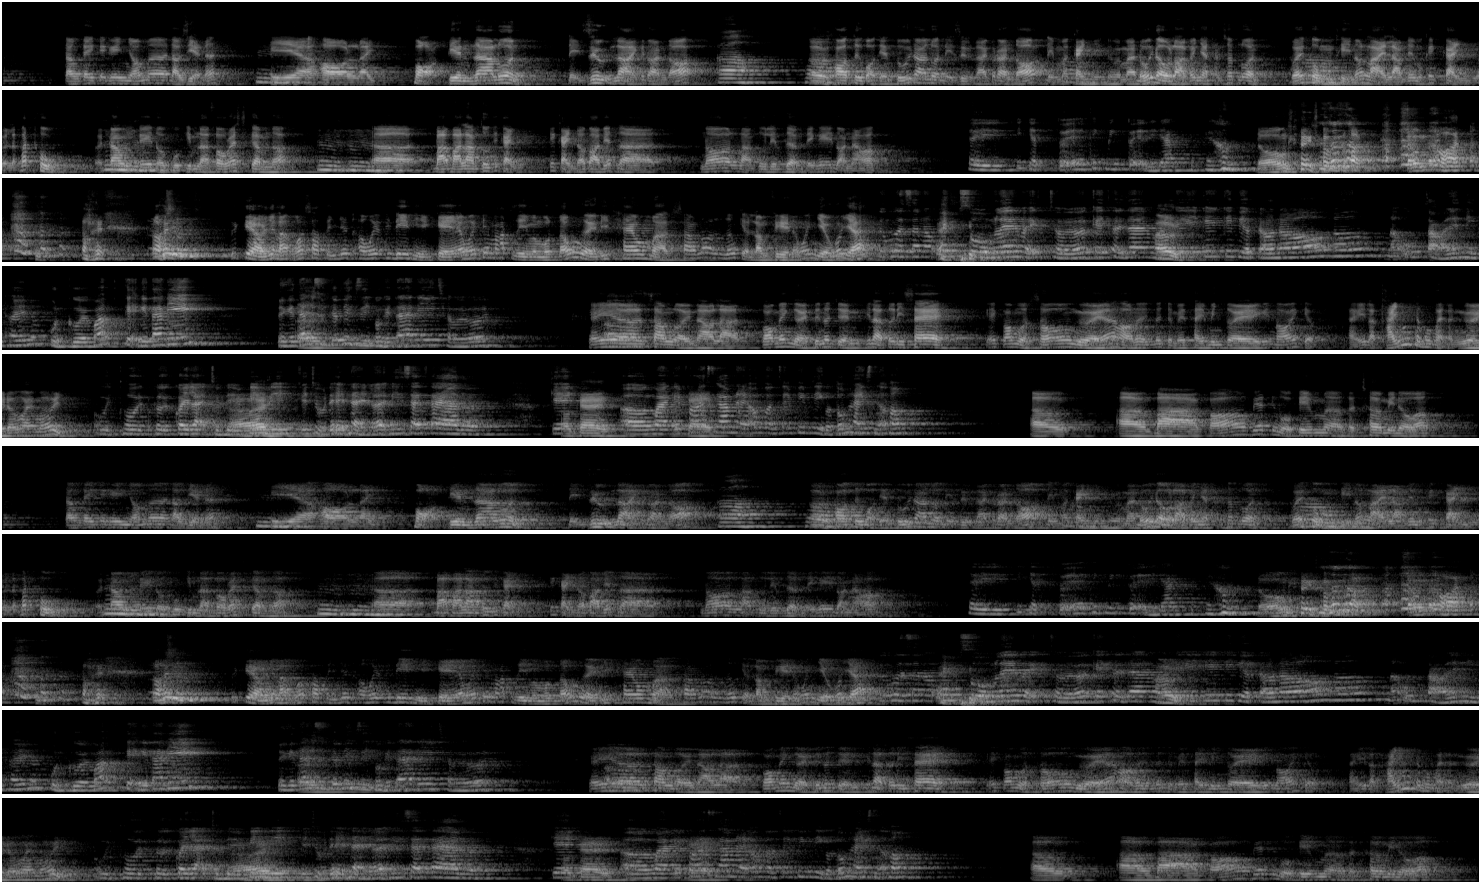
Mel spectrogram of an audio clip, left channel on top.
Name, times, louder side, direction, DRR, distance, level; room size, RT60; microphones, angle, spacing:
voice 1, 0.6-2.2 2.7-3.8 4.1-5.2 5.7-7.0 8.1-12.6 12.9-15.4 15.7-17.7 18.4-20.0 20.2-21.4 21.8-23.6 27.3-28.4 28.8-29.4 30.3-30.6 31.0-31.3 32.0-38.2 38.9-39.3 41.1-41.4 47.2-47.5 50.2-53.8 54.2-57.5 57.8-59.7 61.0-61.9 64.7-65.2 65.9-66.2 69.4-69.8 70.2-73.3, left 5 dB, 85° left, 10 dB, 0.4 m, -31 dB
voice 2, 2.5-2.9 7.1-7.5 8.0-8.4 10.6-10.9 12.9-13.4 15.8-16.3 17.9-18.6 24.4-27.2 27.9-29.2 29.4-30.2 30.6-31.5 37.1-37.5 37.8-38.0 38.3-46.3 47.1-49.3 50.3-50.7 60.0-63.9 64.2-64.8 65.3-68.2, left 3 dB, 40° left, 1 dB, 0.7 m, -33 dB
9.9 x 7.2 x 2.2 m, 1.4 s
head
